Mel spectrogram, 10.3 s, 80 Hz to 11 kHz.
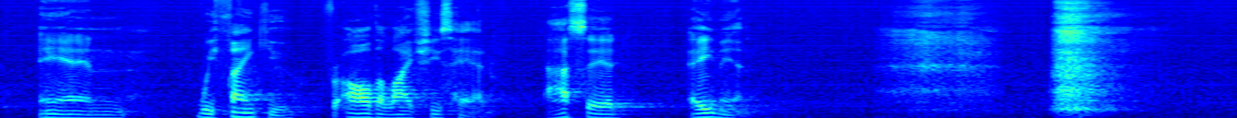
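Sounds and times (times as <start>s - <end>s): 
speech: 1.6s - 6.4s
dying woman's last breaths: 7.3s - 9.8s.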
